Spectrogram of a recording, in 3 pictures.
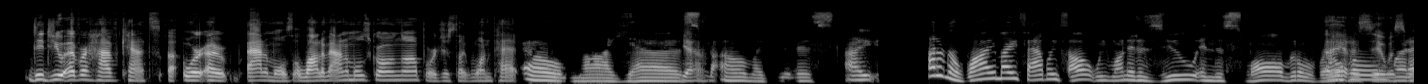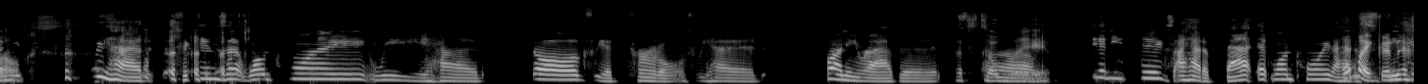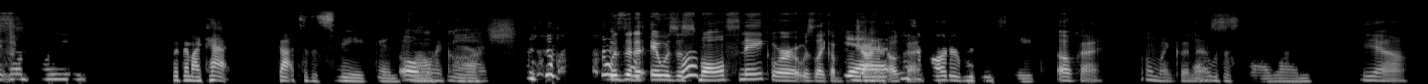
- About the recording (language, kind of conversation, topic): English, unstructured, How do pets change the way people feel day to day?
- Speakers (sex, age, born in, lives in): female, 40-44, United States, United States; female, 40-44, United States, United States
- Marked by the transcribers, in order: distorted speech; other background noise; background speech; laugh; laughing while speaking: "goodness"; laugh; unintelligible speech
